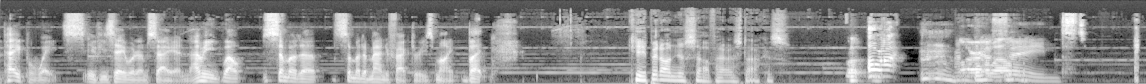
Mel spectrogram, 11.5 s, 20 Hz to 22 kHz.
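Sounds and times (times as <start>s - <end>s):
speech: 0.0s - 5.2s, 6.3s - 11.0s
person clearing throat: 9.2s - 9.7s.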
